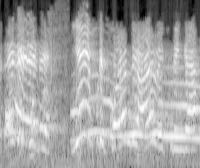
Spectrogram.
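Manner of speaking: fast, high scolding; rushed scolding. Acted. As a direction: hurry in scolding them both. Scolding over the crying baby. (வேகமான உயர்ந்த குரலில் கடிந்துகொள்ளல்)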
